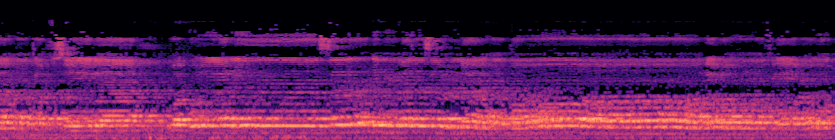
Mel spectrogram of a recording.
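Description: A man's voice chanting an Islamic prayer recitation in Arabic, in long held notes that glide slowly up and down, with a short break about two seconds in and another around six seconds.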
